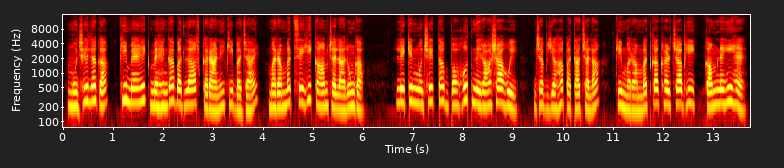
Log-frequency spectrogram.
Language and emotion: Hindi, sad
